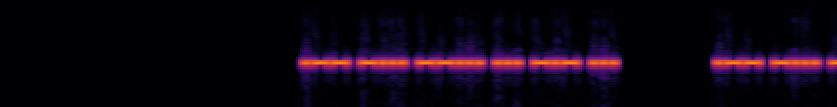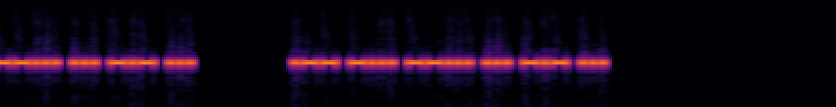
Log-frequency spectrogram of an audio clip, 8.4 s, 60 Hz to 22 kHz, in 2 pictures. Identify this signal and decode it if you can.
Morse code, heard as a keyed tone, about 48 wpm, 700 Hz. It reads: WB7SKS WB7SKS WB7SKS
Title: USA Call Signs - 6 Characters - Repeated 3x - 50wpm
